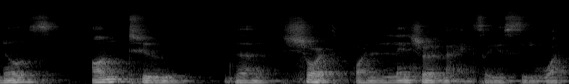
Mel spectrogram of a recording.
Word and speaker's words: ledger: A short line called a leisure, and the D is silent.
